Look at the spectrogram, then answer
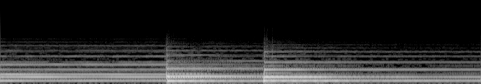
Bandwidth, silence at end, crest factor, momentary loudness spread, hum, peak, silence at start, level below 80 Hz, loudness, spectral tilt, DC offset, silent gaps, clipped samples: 3 kHz; 0 s; 16 dB; 10 LU; none; -2 dBFS; 0 s; -42 dBFS; -18 LUFS; -12 dB/octave; under 0.1%; none; under 0.1%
